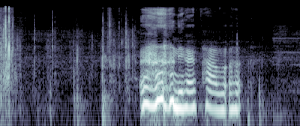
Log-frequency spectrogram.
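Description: A woman's voice makes two short wordless sounds with a wavering pitch about two seconds in, lasting just over a second, after a near-quiet stretch with a few faint clicks.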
